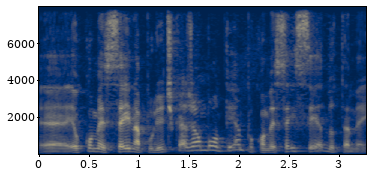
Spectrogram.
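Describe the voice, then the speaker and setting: A man is speaking. His tone is dark and mellow. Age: 40s. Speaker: mayoral candidate. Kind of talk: political debate. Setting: TV studio. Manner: formal.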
